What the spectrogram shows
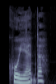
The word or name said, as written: koriander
